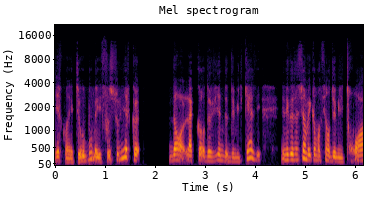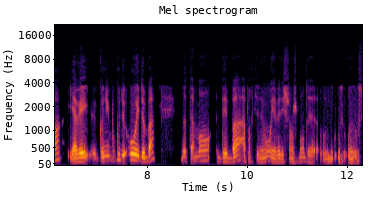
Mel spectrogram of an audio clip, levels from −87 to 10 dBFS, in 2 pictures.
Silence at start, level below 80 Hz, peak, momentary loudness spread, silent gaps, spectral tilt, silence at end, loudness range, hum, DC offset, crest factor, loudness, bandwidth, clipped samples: 0 s; -60 dBFS; 0 dBFS; 13 LU; none; -8 dB/octave; 0 s; 7 LU; none; under 0.1%; 20 dB; -20 LUFS; 9.2 kHz; under 0.1%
